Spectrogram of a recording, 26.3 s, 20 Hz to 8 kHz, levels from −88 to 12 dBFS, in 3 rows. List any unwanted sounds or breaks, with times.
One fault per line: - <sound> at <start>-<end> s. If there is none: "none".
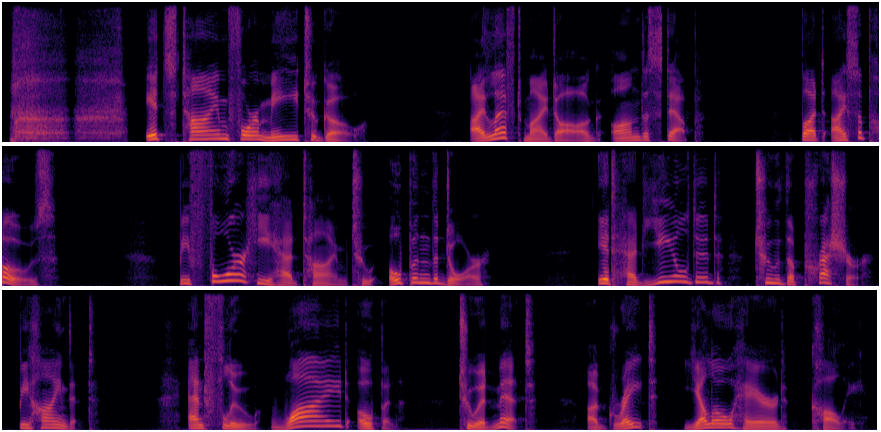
- breath at 0.1-1.3 s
